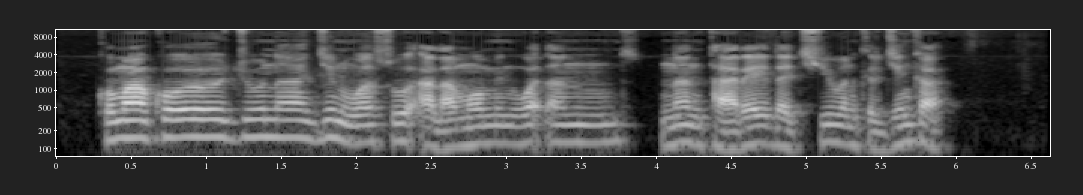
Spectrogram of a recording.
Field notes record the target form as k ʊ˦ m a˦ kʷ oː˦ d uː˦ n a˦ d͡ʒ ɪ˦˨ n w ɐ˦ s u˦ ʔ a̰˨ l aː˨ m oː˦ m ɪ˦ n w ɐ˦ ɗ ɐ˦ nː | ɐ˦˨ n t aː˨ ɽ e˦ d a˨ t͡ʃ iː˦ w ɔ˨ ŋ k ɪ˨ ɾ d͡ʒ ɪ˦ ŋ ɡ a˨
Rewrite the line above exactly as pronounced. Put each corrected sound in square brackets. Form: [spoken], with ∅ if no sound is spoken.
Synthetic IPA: k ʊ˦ m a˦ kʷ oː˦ [d͡ʒ] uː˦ n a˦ d͡ʒ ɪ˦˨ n w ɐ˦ s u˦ ʔ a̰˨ l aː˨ m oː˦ m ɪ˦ n w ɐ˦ ɗ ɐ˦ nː | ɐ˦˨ n t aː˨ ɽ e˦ d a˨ t͡ʃ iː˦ w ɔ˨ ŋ k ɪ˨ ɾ d͡ʒ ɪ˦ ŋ [k] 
